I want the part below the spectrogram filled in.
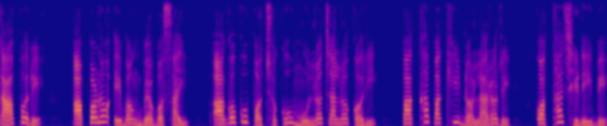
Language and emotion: Odia, neutral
